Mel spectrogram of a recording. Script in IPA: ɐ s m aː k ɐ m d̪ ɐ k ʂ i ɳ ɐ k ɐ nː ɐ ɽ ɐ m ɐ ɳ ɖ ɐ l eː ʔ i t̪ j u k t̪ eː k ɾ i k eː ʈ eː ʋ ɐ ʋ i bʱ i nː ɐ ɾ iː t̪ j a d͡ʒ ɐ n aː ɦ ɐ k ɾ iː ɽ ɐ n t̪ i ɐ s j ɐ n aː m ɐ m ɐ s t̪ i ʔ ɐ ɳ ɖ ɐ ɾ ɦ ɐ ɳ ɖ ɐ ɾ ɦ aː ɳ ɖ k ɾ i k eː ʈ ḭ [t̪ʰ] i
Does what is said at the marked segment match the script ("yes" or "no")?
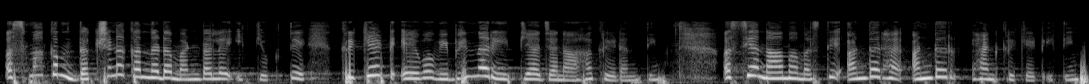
no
